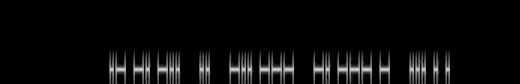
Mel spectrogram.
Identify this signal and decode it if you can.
Morse code, heard as a keyed tone, about 40 wpm, 700 Hz. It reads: AND I DO NOT SEE
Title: Sets of 5 Words Encore2 40wpm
